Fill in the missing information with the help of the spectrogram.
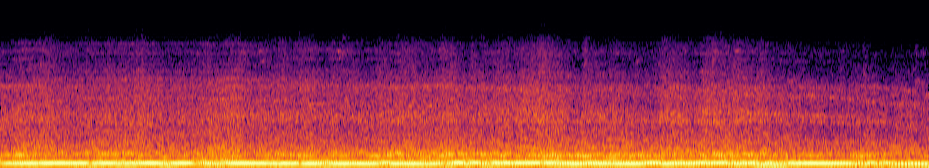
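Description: Yamaha Rhino side-by-side's engine running steadily with a low, even drone as it drives along.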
